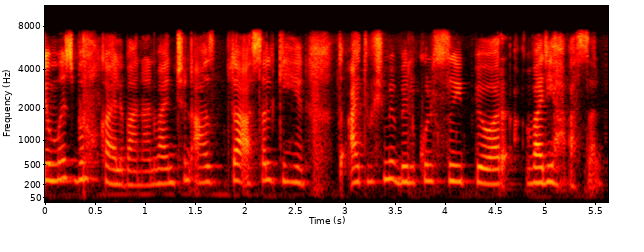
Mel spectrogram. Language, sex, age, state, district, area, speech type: Kashmiri, female, 30-45, Jammu and Kashmir, Kupwara, rural, spontaneous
